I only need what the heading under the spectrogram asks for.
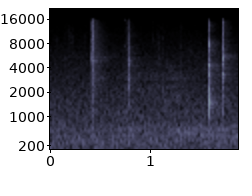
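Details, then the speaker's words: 2006 Ford Expedition no-crank: sharp, irregular clicks with no cranking after tapping the starter with a hammer; starter motor judged failed and replaced. "I can hear a slight click in the starter now, and before I didn't. So we're going to say that that starter's had it"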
